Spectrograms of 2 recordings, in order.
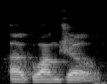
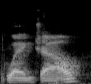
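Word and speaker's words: Guangzhou: was yeah I think I think it's pronounced Guang Joo because at first I was like Guang Jiao right and I was like I wasn't sure but then when I was there they corrected me I was like okay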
